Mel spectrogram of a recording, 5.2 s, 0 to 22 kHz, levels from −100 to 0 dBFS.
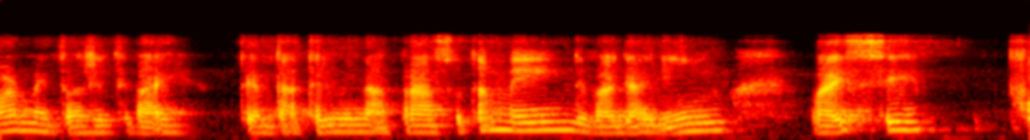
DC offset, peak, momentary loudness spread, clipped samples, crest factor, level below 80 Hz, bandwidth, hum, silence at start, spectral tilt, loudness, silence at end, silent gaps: under 0.1%; -10 dBFS; 12 LU; under 0.1%; 20 dB; -78 dBFS; 9.4 kHz; none; 0 s; -1.5 dB/octave; -30 LUFS; 0 s; none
